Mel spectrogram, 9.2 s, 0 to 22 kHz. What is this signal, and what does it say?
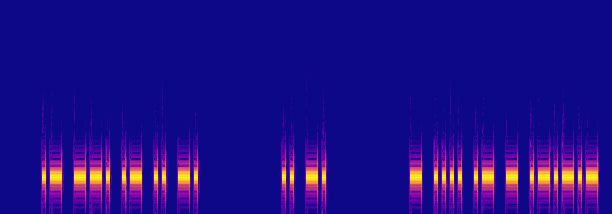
Morse code, heard as a keyed tone, about 21 wpm, 700 Hz. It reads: AGAIN IN THAT.
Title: 3x Word-Spacing - Sentences from Top 200 Words - 20wpm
